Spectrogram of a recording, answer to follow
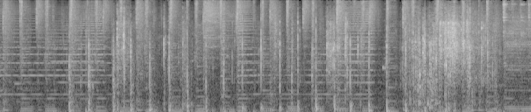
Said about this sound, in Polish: Dobra, ciężarówko, mamy to. Sople zlikwidowane.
